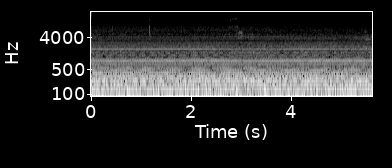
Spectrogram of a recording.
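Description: Jet airliner's turbofan engines at climb power, heard inside the cabin just after takeoff: a steady loud rumble with a layer of constant humming tones.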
